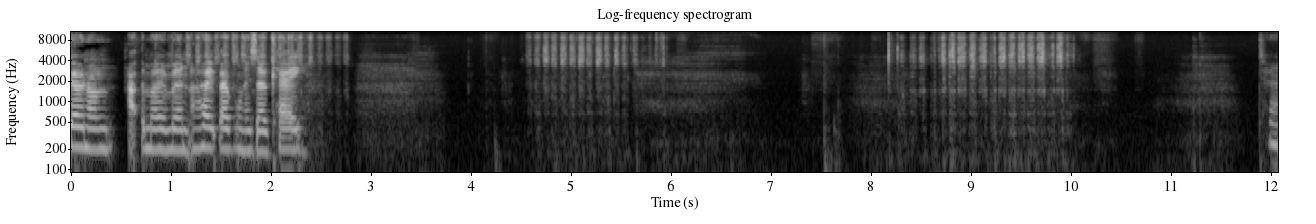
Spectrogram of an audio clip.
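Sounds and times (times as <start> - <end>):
coin scratching scratchcard: 1.1 - 2.8, 4.5 - 6.0, 8.2 - 10.0.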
